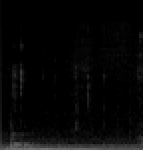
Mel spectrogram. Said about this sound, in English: I'm gonna take a yummy sip of water now.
